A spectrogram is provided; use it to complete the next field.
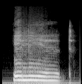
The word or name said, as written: Iliad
